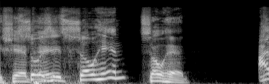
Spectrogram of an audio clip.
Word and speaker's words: Sochan: Sohan. A lot of people say Sochan. Yesterday, what did I say? Champagne. So is it Sohan?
